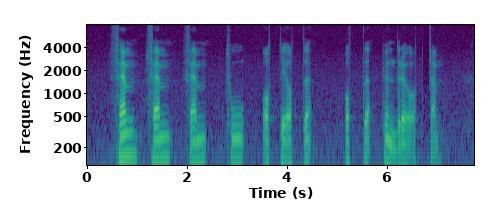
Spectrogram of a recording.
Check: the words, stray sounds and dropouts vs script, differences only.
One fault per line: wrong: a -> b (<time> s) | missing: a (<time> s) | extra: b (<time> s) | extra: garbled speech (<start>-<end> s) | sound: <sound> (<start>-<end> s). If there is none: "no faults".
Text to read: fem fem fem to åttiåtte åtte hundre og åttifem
sound: dropout (6.7-6.9 s)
